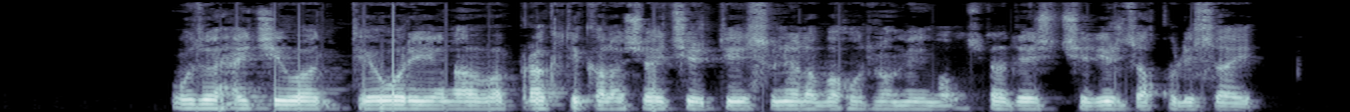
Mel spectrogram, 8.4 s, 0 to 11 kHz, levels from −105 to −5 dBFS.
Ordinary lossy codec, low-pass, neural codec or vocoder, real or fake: MP3, 96 kbps; 9.9 kHz; none; real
